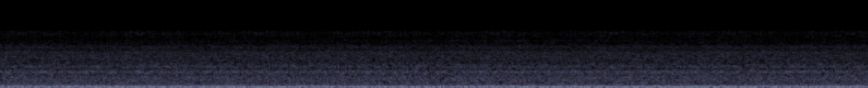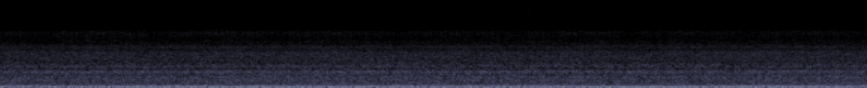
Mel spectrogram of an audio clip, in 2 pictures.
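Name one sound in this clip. A diesel locomotive engine rumbles steadily and deeply.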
